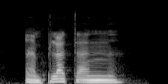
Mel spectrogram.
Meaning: a sycamore or planetree (genus Platanus)
- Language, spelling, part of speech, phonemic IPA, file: French, platane, noun, /pla.tan/, Fr-platane.ogg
